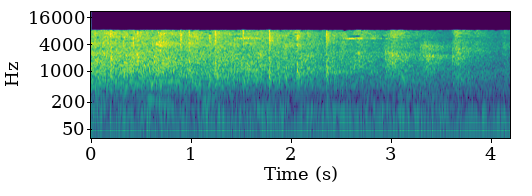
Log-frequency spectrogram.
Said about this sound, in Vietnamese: Một tràng pháo tay để chúng ta cảm ơn sự đóng góp chia sẻ của anh chị em.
